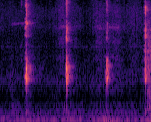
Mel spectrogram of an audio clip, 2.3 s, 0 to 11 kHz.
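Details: Chinese diesel air heater installed on a liveaboard boat: soft, evenly spaced clicks about every 0.6 seconds over a low hum, the fuel dosing pump ticking normally after the ignition phase.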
